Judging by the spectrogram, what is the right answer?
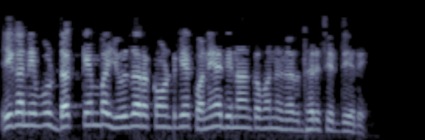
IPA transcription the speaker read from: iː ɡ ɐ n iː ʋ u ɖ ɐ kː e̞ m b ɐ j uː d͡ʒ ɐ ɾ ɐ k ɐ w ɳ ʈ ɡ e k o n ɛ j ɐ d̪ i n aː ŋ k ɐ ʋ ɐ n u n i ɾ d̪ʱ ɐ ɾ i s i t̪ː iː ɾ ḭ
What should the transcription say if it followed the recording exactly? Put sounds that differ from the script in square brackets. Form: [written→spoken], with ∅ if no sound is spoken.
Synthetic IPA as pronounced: iː ɡ ɐ n iː ʋ u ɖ ɐ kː e̞ m b ɐ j uː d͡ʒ ɐ ɾ ɐ k ɐ w ɳ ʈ ɡ e k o n ɛ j ɐ d̪ i n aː ŋ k ɐ ʋ ɐ [n→nː] u n i ɾ d̪ʱ ɐ ɾ i s i [t̪ː→d̪ː] iː ɾ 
